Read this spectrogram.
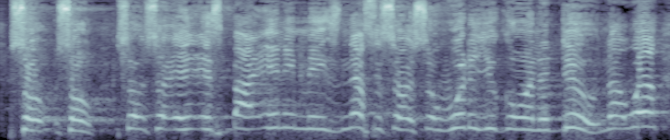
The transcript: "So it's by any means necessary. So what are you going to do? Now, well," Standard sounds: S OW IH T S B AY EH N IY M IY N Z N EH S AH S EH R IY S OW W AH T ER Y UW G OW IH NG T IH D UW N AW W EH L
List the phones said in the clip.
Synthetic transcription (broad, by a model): S OW IH T S B AY EH N IY M IY N Z N EH S AH S EH R IY S OW W AH T ER Y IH G OW IH NG T IH D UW N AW W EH L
